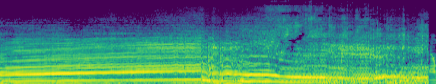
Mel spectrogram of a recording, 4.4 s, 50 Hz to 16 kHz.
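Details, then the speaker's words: Motorcycle V4 engine with uneven firing sequence: deep, lumpy, bassy howl held at high revs, then dropping through the gears smoothly; healthy engine pulling cleanly; normal exhaust note. "Nampakkan dia punya bunyi tu macam roti daripada bass, macam bonggol."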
